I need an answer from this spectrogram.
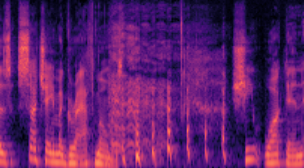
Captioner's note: laughing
